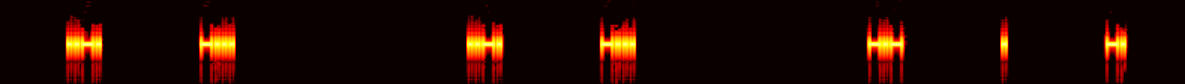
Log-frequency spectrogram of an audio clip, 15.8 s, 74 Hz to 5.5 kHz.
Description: Morse code, heard as a keyed tone, about 25 wpm, spaced as for 6 wpm, 570 Hz. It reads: FB FB KEN
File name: qso003 06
